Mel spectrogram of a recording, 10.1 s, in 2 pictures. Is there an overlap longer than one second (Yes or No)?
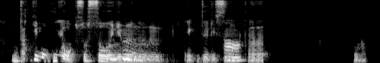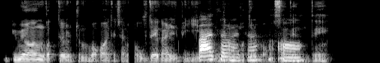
Yes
